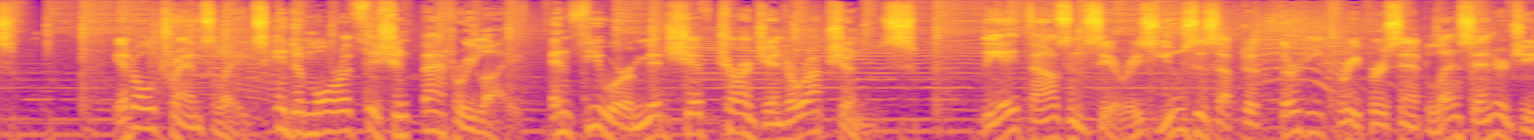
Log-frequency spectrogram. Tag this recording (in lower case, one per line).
speech
music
